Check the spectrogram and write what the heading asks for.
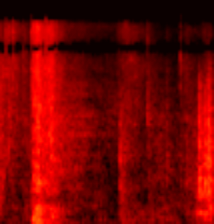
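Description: A short rustle and knock of boxed packages being handled in a brown paper shopping bag, followed by a faint click about a second later; otherwise quiet.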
